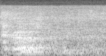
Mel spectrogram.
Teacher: I was saying it with a T nasally released into the end, curtain. But increasingly, people nowadays pronounce it curtain, curtain, curtain, curtain, with a glottal stop.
